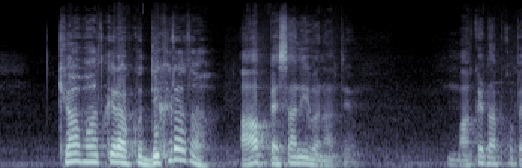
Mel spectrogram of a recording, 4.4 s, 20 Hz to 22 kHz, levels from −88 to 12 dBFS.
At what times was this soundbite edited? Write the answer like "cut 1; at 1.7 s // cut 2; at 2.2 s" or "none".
cut 1; at 1.8 s

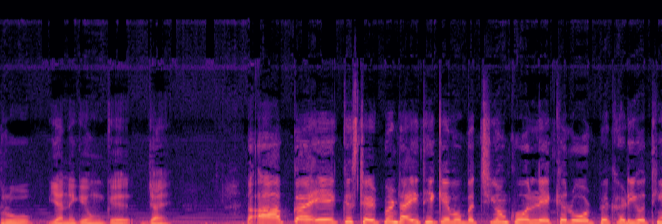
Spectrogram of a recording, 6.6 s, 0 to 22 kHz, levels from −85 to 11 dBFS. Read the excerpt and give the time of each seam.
none

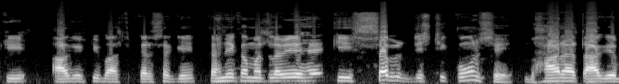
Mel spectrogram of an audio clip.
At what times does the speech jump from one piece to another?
cut 1; at 2.0 s // cut 2; at 3.3 s // cut 3; at 5.2 s

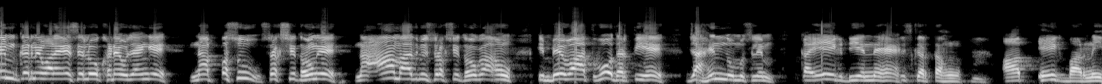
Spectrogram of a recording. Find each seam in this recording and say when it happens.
cut 1; at 4.9 s // cut 2; at 9.1 s

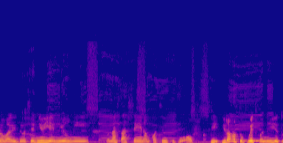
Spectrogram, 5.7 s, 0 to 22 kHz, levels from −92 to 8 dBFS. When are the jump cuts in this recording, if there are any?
none

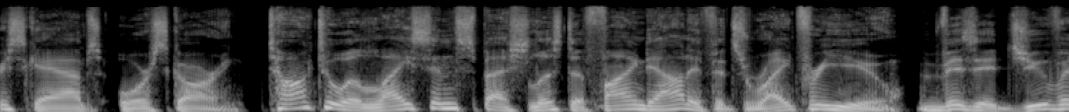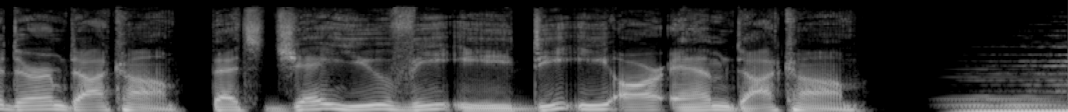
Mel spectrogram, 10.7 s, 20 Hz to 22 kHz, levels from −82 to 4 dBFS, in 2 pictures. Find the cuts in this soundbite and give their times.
cut 1; at 9.8 s

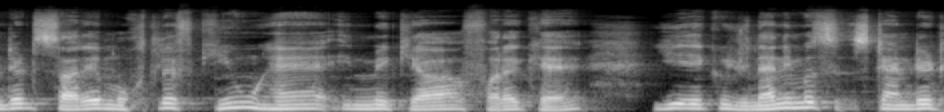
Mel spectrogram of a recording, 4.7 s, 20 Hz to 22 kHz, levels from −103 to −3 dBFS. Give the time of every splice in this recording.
none

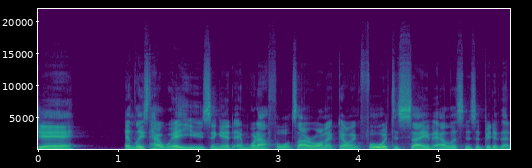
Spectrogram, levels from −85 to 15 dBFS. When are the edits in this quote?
none

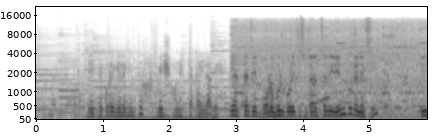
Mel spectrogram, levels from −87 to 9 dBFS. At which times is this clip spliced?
cut 1; at 2.9 s

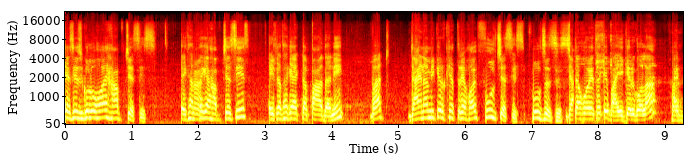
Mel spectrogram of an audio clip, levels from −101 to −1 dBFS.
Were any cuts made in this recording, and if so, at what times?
cut 1; at 7.6 s

